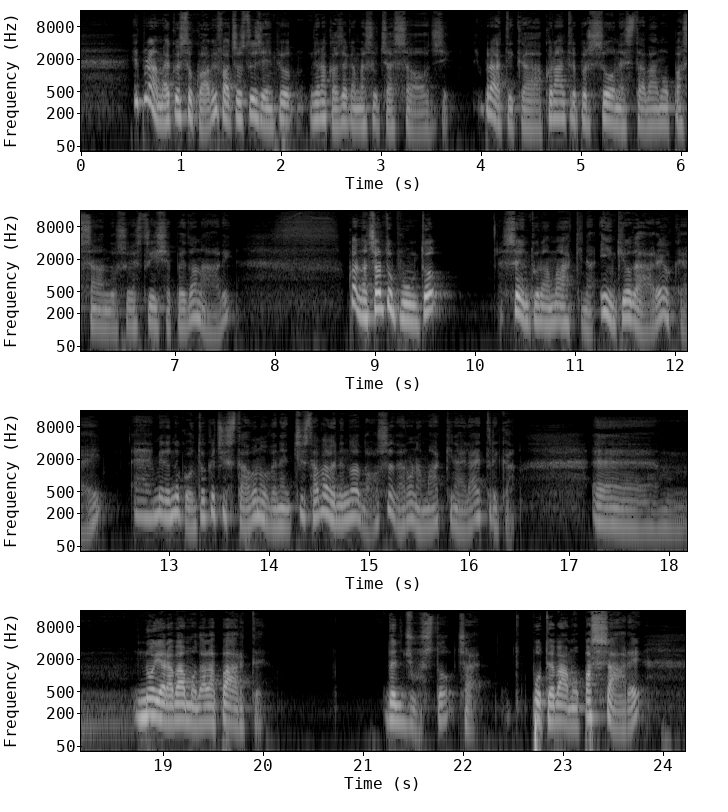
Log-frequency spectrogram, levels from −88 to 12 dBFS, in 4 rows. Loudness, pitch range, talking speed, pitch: -31 LUFS, 125-170 Hz, 155 wpm, 145 Hz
